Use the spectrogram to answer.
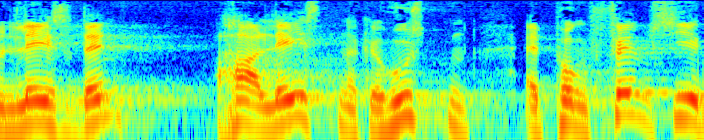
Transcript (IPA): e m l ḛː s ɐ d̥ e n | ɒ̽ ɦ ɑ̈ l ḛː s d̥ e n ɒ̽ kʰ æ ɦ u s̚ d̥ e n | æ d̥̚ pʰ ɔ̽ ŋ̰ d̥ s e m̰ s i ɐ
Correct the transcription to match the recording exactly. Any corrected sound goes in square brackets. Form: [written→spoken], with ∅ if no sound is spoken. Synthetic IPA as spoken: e [m→n] l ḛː s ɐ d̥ e n | ɒ̽ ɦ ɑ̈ l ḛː s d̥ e n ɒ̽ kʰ æ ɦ u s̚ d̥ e n | æ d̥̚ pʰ ɔ̽ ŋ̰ d̥ [s→f] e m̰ s i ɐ

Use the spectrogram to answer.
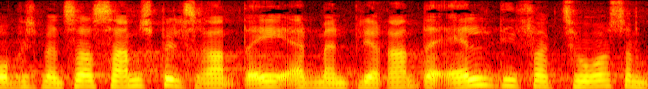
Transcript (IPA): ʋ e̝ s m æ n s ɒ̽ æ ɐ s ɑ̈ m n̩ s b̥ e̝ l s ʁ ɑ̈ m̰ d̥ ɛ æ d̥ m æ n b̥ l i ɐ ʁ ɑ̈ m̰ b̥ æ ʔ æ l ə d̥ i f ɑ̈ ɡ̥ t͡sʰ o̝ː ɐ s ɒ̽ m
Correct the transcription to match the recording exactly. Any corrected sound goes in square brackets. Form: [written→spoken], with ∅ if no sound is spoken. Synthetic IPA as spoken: ʋ e̝ s m æ n s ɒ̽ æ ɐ s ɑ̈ m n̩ s b̥ e̝ l s ʁ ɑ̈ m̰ d̥ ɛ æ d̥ m æ n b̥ l i ɐ ʁ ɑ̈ m̰ [b̥→d̥] æ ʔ æ l ə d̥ i f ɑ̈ ɡ̥ t͡sʰ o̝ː ɐ s ɒ̽ m

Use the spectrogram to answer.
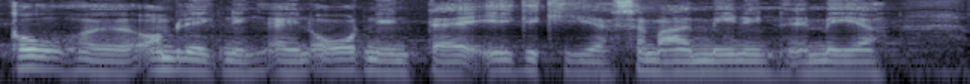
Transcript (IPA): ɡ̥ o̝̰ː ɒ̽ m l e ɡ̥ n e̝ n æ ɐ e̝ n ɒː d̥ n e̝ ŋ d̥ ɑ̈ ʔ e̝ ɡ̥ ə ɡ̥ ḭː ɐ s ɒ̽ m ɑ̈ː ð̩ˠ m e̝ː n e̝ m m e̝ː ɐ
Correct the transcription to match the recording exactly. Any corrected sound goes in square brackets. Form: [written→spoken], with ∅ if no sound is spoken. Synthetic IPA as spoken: ɡ̥ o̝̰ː ɒ̽ m l e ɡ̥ n e̝ [n→ŋ] æ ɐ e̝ n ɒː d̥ n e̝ ŋ d̥ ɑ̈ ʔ e̝ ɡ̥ ə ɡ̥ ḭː ɐ s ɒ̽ m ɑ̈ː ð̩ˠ m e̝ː n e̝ [m→ŋ] m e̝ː ɐ

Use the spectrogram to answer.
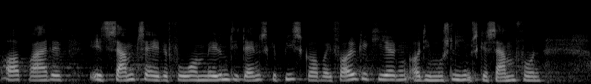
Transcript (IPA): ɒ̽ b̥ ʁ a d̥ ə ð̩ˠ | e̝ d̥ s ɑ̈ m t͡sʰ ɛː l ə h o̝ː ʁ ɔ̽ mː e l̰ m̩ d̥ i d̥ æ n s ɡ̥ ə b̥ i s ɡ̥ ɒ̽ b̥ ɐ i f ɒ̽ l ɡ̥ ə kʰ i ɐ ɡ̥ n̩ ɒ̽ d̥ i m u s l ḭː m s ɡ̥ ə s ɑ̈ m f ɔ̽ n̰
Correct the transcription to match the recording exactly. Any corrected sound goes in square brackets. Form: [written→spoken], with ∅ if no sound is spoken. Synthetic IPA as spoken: ɒ̽ b̥ ʁ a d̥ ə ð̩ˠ | e̝ d̥ s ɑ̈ m t͡sʰ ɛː l ə [h→f] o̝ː ʁ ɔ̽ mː e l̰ m̩ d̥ i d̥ æ n s ɡ̥ ə b̥ i s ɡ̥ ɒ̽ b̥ ɐ i f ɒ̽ l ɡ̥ ə kʰ i ɐ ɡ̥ n̩ ɒ̽ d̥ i m u s l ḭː m s ɡ̥ ə s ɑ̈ m f ɔ̽ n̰

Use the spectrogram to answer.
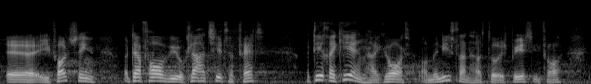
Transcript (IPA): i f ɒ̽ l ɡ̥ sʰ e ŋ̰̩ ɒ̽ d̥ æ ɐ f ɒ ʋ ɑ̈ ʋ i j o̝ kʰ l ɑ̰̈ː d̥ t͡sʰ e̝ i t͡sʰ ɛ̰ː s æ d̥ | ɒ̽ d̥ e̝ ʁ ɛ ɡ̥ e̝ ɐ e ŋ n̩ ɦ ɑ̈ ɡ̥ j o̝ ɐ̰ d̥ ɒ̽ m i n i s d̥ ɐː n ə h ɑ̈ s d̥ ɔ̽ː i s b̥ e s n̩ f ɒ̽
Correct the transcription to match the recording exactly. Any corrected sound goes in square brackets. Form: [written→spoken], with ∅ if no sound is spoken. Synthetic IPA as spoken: i f ɒ̽ l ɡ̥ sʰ e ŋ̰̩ ɒ̽ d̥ æ ɐ f ɒ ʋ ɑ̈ ʋ i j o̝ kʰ l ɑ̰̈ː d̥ t͡sʰ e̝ [i→æ] t͡sʰ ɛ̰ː [s→f] æ d̥ | ɒ̽ d̥ e̝ ʁ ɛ ɡ̥ e̝ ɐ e ŋ n̩ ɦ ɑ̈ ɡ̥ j o̝ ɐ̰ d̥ ɒ̽ m i n i s d̥ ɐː n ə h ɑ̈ s d̥ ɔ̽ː i s b̥ e s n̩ f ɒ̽

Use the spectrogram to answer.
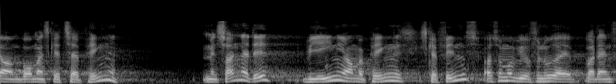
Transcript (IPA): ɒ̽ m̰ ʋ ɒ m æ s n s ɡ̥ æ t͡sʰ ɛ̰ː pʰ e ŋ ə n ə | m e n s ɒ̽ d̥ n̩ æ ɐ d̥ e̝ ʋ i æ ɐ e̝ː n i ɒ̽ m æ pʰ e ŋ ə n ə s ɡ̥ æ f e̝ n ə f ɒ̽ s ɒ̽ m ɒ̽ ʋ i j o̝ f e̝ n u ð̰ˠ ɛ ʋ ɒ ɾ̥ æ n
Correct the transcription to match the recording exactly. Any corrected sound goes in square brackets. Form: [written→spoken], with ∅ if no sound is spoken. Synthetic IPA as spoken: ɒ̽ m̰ ʋ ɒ m æ [s→∅] n s ɡ̥ æ t͡sʰ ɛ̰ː pʰ e ŋ ə n ə | m e n s ɒ̽ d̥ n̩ æ ɐ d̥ e̝ ʋ i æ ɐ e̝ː n i ɒ̽ m æ pʰ e ŋ ə n ə s ɡ̥ æ f e̝ n ə [f→s] ɒ̽ s ɒ̽ m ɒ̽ ʋ i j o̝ f e̝ n u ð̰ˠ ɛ ʋ ɒ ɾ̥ æ n

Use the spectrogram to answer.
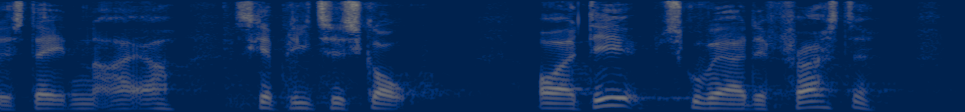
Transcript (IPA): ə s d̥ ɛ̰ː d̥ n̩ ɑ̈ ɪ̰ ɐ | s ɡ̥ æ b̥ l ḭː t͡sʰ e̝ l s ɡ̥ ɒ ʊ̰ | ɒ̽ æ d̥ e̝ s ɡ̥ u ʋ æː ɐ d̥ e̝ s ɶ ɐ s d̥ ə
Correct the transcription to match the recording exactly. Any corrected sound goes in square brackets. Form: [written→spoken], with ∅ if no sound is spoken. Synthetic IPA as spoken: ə s d̥ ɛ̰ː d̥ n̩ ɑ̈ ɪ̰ ɐ | s ɡ̥ æ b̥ l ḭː t͡sʰ e̝ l s ɡ̥ ɒ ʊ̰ | ɒ̽ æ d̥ e̝ s ɡ̥ u ʋ æː ɐ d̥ e̝ [s→f] ɶ ɐ s d̥ ə

